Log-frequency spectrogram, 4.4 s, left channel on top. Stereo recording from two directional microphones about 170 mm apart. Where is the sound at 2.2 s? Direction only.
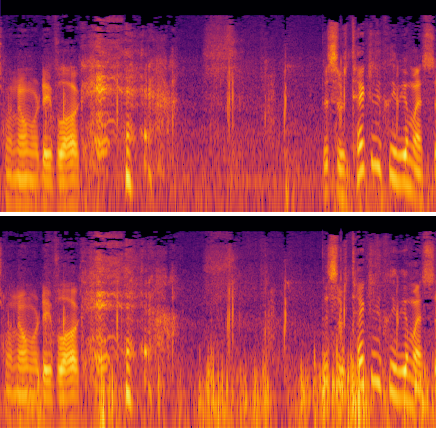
45° right (ahead or behind).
